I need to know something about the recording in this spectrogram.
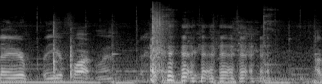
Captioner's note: laughs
